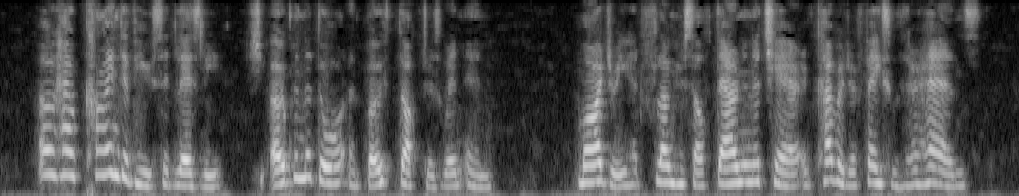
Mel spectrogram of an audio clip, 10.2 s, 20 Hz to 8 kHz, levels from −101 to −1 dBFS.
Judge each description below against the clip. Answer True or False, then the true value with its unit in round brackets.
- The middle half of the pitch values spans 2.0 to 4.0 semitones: False (4.5 semitones)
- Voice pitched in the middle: False (225 Hz)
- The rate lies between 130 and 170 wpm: False (180 wpm)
